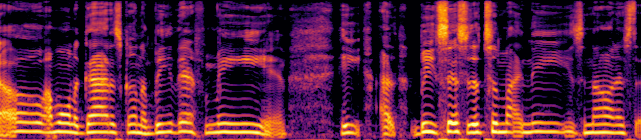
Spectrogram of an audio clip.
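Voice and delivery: mocking, soft, sweet, put-on girly voice. Mimicking what women claim they want in a guy: put-on girl voice. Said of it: "That's my girl voice".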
